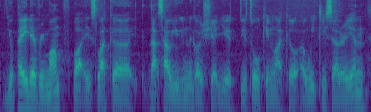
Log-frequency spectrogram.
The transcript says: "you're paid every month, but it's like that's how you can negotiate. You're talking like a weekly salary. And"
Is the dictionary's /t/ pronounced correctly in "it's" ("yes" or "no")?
yes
